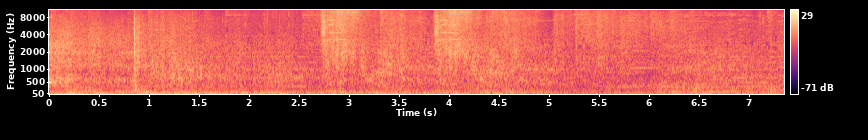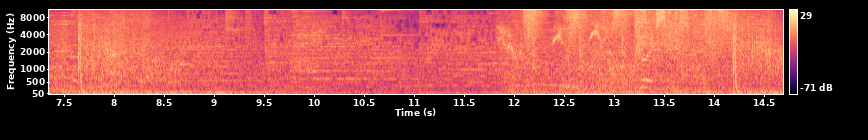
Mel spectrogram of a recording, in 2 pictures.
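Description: Spellcasting combat in Hogwarts Legacy: repeated loud booming blasts and magical impacts, with rumbling bursts rising and falling over a busy fight and voices present.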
